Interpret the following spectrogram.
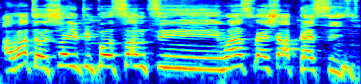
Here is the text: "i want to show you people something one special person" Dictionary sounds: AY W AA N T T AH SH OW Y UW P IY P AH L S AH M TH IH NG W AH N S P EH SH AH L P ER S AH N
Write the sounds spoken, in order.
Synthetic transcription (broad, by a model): AY W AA N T T AH SH OW Y UW P IY P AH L S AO M T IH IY W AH N S P EH SH AH L P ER S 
